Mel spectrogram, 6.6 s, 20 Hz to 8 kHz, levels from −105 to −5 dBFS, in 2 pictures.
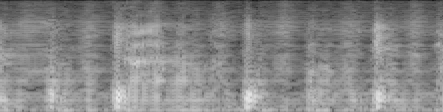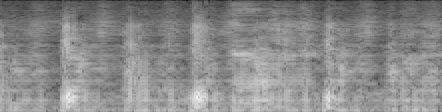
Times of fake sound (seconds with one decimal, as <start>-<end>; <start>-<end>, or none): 0.0-6.6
